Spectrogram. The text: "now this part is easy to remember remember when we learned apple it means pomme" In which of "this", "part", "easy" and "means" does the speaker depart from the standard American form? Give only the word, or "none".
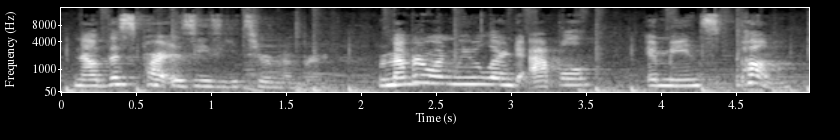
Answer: none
